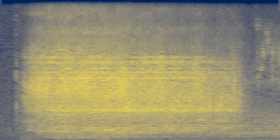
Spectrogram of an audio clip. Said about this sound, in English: made this drill press in his garage out of a lawnmower transmission, a trailer jack, and part of a cotton planter.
